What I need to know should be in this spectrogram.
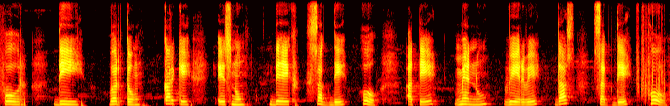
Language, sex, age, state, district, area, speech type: Punjabi, female, 18-30, Punjab, Hoshiarpur, rural, read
